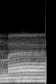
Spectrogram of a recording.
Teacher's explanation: Jadi disebut mad jaiz ya, dia panjang 4 harokat dikarenakan bertemunya huruf mad atau alif di situ ya dengan hamzah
